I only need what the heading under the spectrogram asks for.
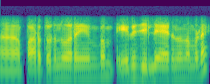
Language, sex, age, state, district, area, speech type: Malayalam, male, 30-45, Kerala, Idukki, rural, conversation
